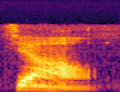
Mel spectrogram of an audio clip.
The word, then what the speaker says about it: 叫: 候要注意这个不是就这个要读成叫张把嘴张大叫是动词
